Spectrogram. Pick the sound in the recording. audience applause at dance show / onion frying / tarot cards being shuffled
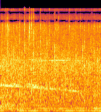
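audience applause at dance show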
